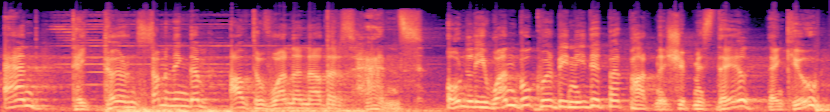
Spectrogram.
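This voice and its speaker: An actor playing a jovial older male magic-school professor in a video game, theatrical, teasing and wordy, with drawn-out prompting hums. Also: a little high, fairly bright tone, long reverb tail, heavily acted. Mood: teasing, instructing. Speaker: charms teacher.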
